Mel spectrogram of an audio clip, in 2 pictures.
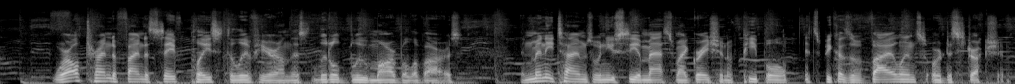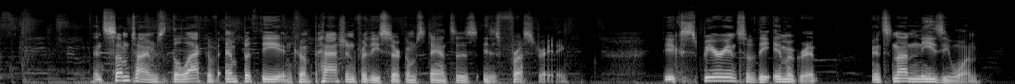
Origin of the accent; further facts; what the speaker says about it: United States; I'm a dad, and I'm an American.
